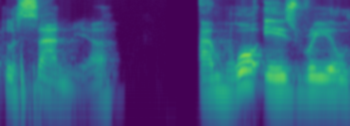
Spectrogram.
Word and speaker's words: lasagna: Move in silence, like lasagna, the G in lasagna is silent.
